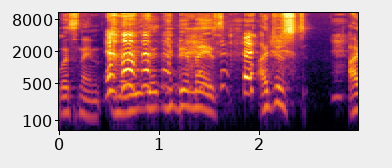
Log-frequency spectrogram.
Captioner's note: chuckles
